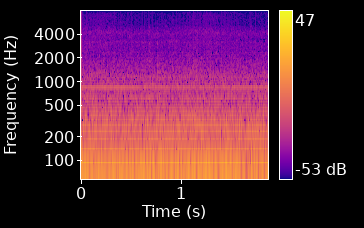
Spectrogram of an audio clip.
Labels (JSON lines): {"label": "anthrophony, boat engine", "recorder": "SoundTrap 300"}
